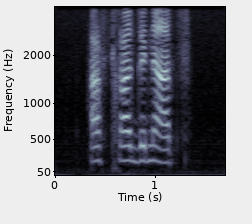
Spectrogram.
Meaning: astronaut
- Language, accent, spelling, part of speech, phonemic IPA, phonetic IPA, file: Armenian, Eastern Armenian, աստղագնաց, noun, /ɑstʁɑɡəˈnɑt͡sʰ/, [ɑstʁɑɡənɑ́t͡sʰ], Hy-աստղագնաց.ogg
